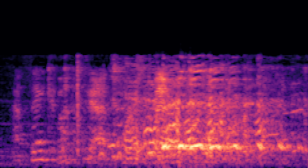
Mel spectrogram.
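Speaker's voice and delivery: can't hold back the laugh. Real, not acted. Laughing at the age gap.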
